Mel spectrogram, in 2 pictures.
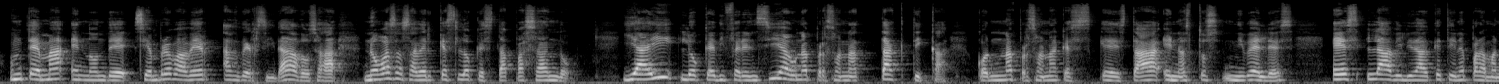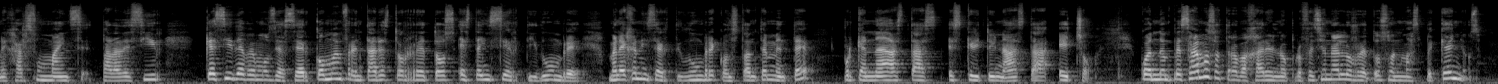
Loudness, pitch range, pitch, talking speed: -21 LUFS, 185-225 Hz, 205 Hz, 170 wpm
